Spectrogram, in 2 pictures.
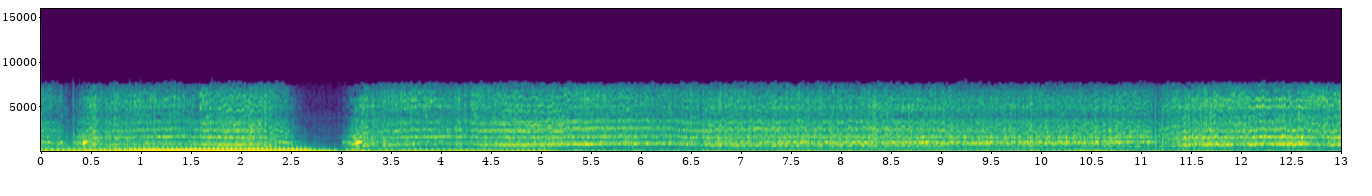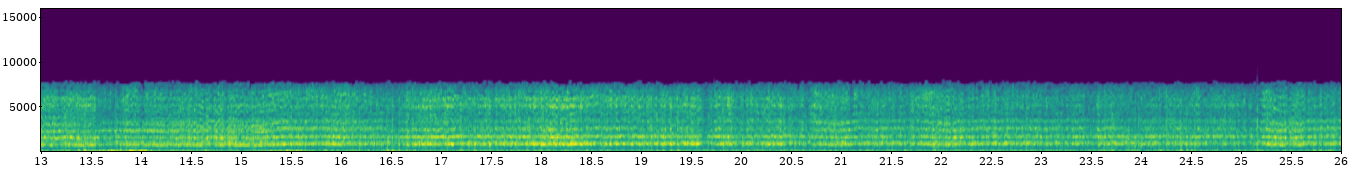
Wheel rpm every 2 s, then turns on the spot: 160, 130, 220, 210, 180, 170, 190, 210, 220, 230, 230, 230, 230.
none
